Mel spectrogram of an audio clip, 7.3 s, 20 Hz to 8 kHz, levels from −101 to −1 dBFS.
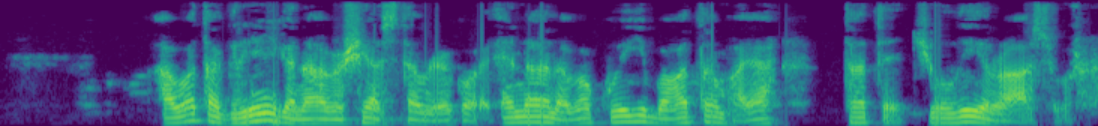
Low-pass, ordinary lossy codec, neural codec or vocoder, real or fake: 7.2 kHz; AAC, 48 kbps; none; real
